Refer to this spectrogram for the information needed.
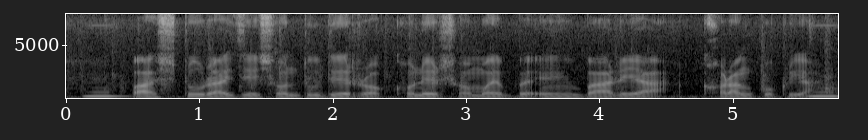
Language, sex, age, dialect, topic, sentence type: Bengali, male, 18-24, Rajbangshi, agriculture, statement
